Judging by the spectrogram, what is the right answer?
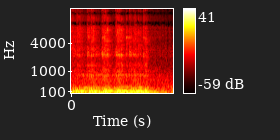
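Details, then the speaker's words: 1967 Triumph Spitfire Mk II after fuel pump fix and carburetor tuning: a smooth, even, low idle at about 800 rpm with no stumble or misfire, the carbs sounding balanced. The car, which previously would not start, now runs healthy. Normal idle. "We started with the car not starting, and now it starts and idles at right around 800."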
